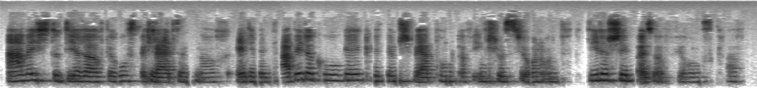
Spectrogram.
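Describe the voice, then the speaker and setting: A woman in her twenties from Vienna, speaking, calmly explaining as a guest in an interview with many fillers. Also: mid-range voice, gravelly, breathy edge, highs cut off. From Austria. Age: 20s. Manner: calm, informative, with many fillers.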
